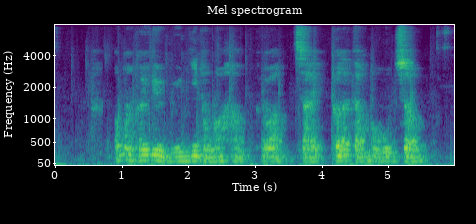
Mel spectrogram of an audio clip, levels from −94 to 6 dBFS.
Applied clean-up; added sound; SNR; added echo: neural separator model SepFormer DNS4.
